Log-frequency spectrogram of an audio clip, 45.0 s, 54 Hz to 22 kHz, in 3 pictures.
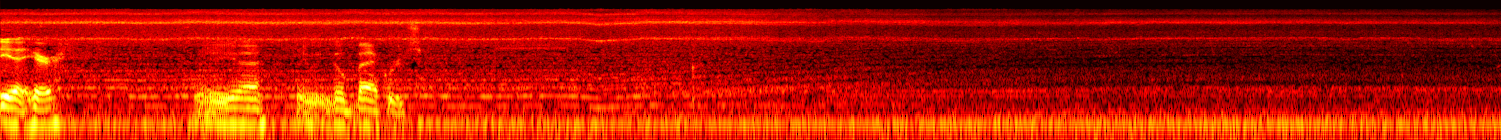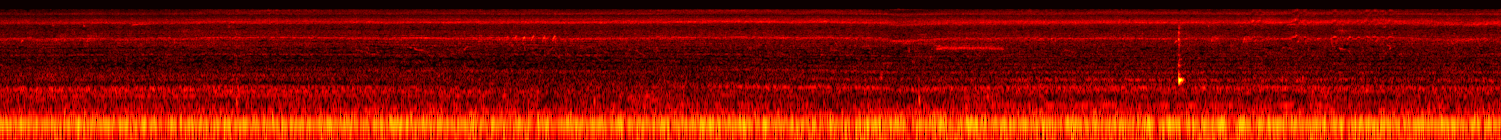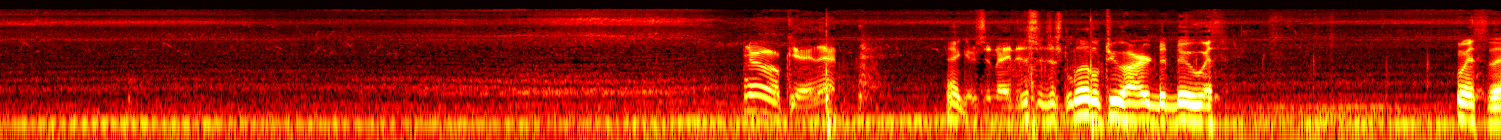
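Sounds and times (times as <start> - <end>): drone rotors humming and whining: 0.0 - 45.0.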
